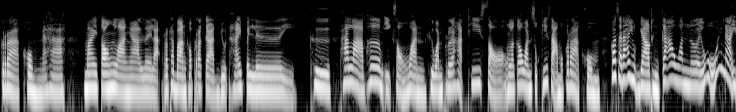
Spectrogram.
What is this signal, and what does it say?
Speech in Thai. There is no code.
